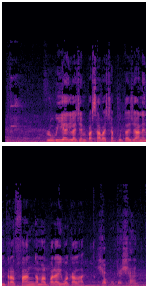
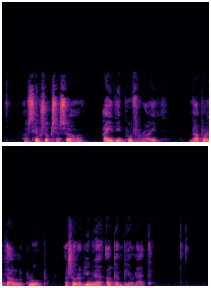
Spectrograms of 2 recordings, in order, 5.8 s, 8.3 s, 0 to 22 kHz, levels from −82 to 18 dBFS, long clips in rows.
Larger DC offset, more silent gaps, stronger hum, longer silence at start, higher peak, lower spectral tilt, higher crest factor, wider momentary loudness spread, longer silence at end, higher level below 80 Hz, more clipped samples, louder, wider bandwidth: neither; neither; neither; second, 0.05 s vs 0.45 s; second, -8 dBFS vs -2 dBFS; second, -3.5 dB/octave vs -5.5 dB/octave; about the same, 18 dB vs 18 dB; about the same, 16 LU vs 15 LU; second, 0 s vs 1.3 s; first, -46 dBFS vs -58 dBFS; neither; second, -23 LUFS vs -19 LUFS; first, 16 kHz vs 10 kHz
